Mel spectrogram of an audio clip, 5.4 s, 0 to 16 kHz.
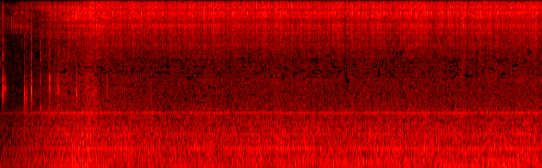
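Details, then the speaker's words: Switching power supply at 2 A full load, output sagging from 12 V to 11.7 V: faint steady whine with mid-pitched hum and high hiss; switching noise persists. "E o ruído persiste."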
